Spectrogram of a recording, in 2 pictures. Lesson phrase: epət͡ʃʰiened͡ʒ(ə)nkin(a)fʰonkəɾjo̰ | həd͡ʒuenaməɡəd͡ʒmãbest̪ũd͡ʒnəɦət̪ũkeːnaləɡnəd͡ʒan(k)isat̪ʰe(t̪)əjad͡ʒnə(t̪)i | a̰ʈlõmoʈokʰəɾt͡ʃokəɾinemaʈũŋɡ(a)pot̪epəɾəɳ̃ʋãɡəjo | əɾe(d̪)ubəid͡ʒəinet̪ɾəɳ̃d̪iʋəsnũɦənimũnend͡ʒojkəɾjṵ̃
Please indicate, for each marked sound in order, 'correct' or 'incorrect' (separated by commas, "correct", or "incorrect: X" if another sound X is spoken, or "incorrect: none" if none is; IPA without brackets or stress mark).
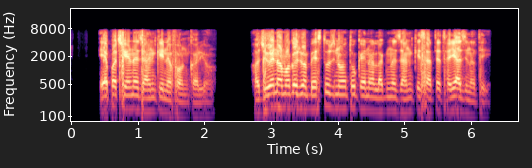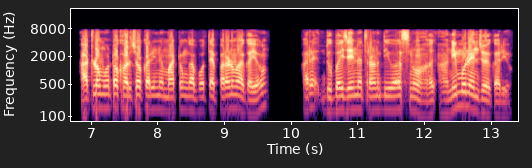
incorrect: a, incorrect: e, correct, incorrect: t̪ʰ, incorrect: t̪ʰ, correct, correct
